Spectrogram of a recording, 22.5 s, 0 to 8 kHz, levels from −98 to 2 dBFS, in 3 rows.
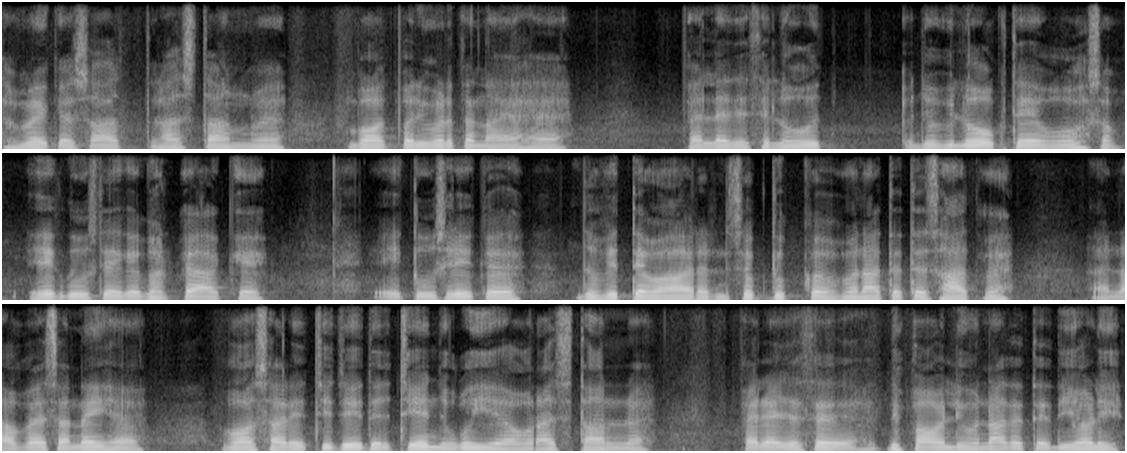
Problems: none marked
